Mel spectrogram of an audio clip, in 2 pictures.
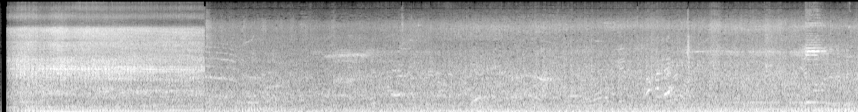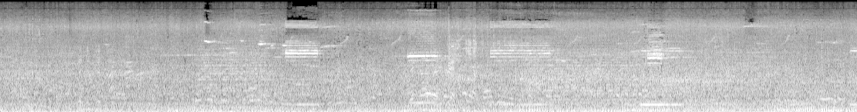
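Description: Motorcycles idle and rev in a gig workers' bike rally running from the RTC bus stand to Satyamma temple in Puttaparthi, a dense, continuous engine drone close by with bursts of louder revving and people talking throughout.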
